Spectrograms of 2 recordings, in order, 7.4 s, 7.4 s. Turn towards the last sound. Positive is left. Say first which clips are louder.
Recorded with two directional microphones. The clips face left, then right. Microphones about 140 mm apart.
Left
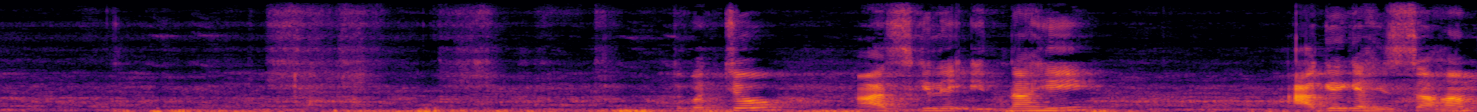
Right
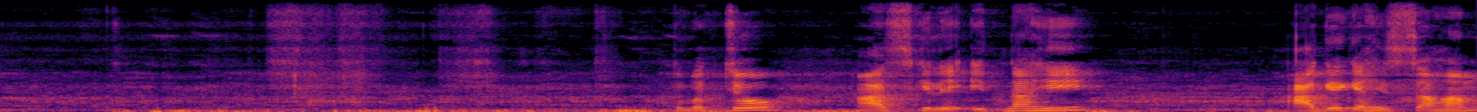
# right 1 dB
turn(degrees=-15)  # may be behind; listen again after turning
